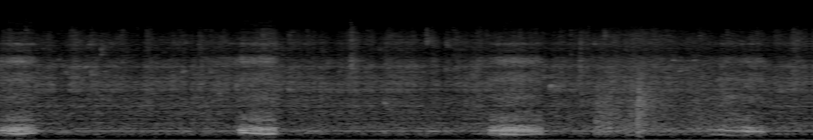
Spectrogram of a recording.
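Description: A Basset hound snores in low, rumbling breaths that repeat about every two and a half seconds.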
